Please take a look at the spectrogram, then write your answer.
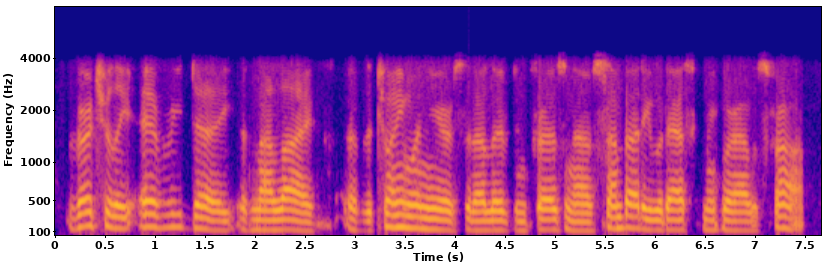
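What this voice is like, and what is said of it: Southern American accent. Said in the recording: “I still have a Southern accent”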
